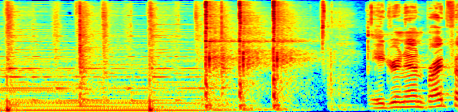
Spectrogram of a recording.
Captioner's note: gavel banging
